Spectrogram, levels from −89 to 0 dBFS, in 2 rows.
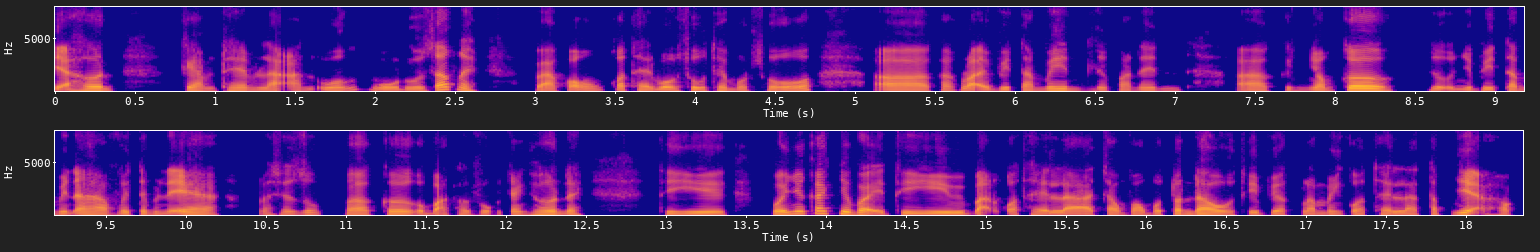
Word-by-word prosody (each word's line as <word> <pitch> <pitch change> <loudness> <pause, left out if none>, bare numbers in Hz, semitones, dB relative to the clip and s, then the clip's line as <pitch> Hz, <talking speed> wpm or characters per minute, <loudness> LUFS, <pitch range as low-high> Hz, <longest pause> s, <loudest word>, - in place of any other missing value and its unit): nhẹ - - +6
hơn, 165 +3 +3 0.4
kèm 140 -5 -1
thêm 145 -2 -3
là 130 - 0
ăn 135 +1 -3
uống, 140 +7 -3
ngủ 115 - -2
đủ 110 +1 -3
giấc 225 - +4
này 175 -8 +1 0.4
và 115 - +3
cũng 140 - -1
có - - 0
thể 130 -1 0
bổ 115 0 +2
sung 135 +4 -2
thêm 150 -3 -4
một - - -5
số, 65 +1 +1 0.4
ờ, 130 0 +2
các - - -7
loại - - +3
vitamin 140 +2 -1
liên 140 - -5
quan 135 - -6
đến, 140 +5 -6 0.3
ờ, 130 - 0
các 140 - -10
nhóm 135 +1 -2
cơ, 180 -1 +8 0.2
ví 155 - -4
dụ - - -2
như 135 +1 -5
vitamin 135 0 -2
A, 140 - +5
hoặc 130 -3 0
vitamin 130 +1 -4
E, 145 -3 +4 0.3
nó - - -10
sẽ 145 0 -6
giúp 165 +5 -7 0.3
cơ 145 -2 +2
của 120 - -1
bạn - - 0
hồi 120 - -6
phục 120 - -5
nhanh 140 -1 -2
hơn 155 0 +2
này. 125 -2 0 0.5
Thì 130 -1 +1 0.3
với 155 - +5
những 215 +1 +2
cách 240 +1 +3
như 205 - +6
vậy 170 - +4
thì 125 -3 +1
bạn - - +1
có - - -2
thể 135 -4 -1
là 120 -1 +3
trong 140 -1 -2
vòng 130 -3 -2
1 120 - -1
tuần 130 0 +2
đầu 120 -3 +5
thì 120 - -1
việc 115 0 -1
là 120 - 0
mình 115 -1 -6
có - - -3
thể - - -1
là - - -1
tập - - -4
nhẹ, - - +5
hoặc - - -7
135 Hz, 250 wpm, -25 LUFS, 125-145 Hz, 0.5 s, cơ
